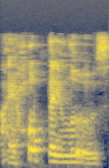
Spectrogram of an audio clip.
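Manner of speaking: acted-out cross, heated, pointed tone. Retelling what the other speaker said as a teenager: imitating someone angry. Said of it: "You were so angry".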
